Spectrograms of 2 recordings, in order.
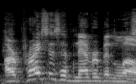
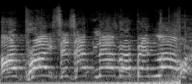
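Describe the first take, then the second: First: It is said quietly. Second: It is said loudly.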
